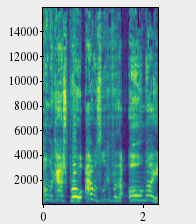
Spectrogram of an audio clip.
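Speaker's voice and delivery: sudden excited lift in the voice, high and loud. Voicing a character who sees his lost bag: perking up excitedly. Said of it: "his eyes widen and he perks up".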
